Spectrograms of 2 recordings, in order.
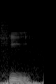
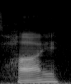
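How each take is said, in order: First: The vowel sounds like 'ee', Japanese style. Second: The vowel sounds like 'eye', English style. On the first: "in Japanese that would be he" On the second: "in English that's hi"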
